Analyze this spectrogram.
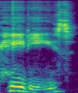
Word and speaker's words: Hades: so in the fall then she goes to haides or hades depending on how you pronounce it to be with the underworld for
